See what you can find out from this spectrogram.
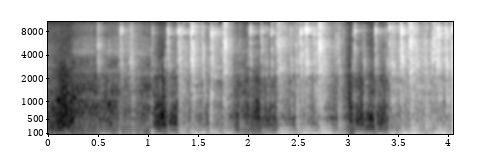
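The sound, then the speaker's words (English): Computer keyboard typing: a quick, irregular patter of many soft keystroke clicks, faint overall and growing slightly busier toward the end, with no voices. “Always got to type it out too.”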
